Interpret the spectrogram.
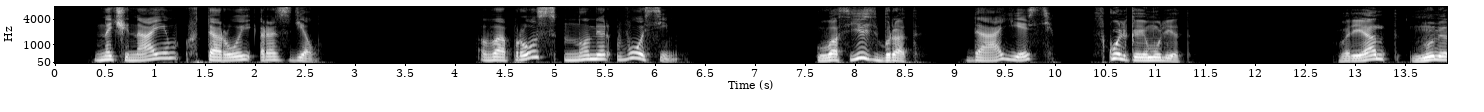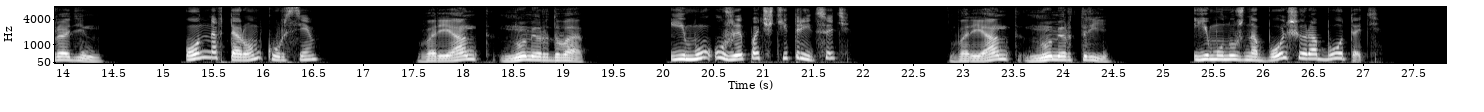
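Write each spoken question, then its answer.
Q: Сколько ему лет?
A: 2: Ему уже почти 30.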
